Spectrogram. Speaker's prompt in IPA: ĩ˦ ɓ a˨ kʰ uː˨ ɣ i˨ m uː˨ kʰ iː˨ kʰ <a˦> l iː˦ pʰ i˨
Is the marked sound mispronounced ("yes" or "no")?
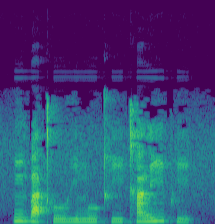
yes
